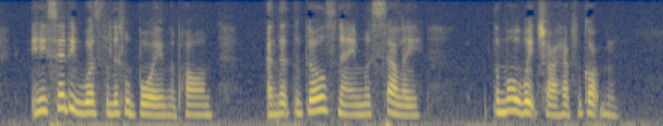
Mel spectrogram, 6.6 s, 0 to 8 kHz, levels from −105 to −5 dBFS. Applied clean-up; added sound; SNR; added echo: none; none; none; none.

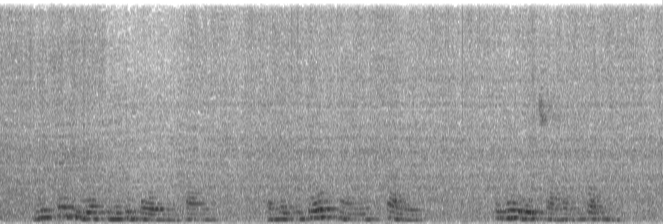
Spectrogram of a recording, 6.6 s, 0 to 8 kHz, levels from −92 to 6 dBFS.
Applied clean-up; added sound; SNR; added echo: none; Fire; 8 dB; reverberation time 0.7 s.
